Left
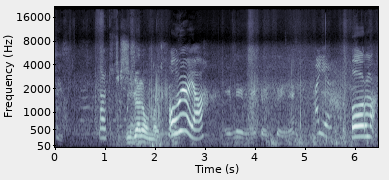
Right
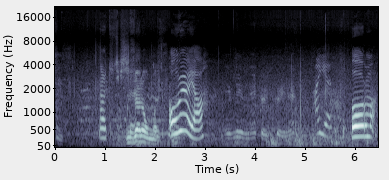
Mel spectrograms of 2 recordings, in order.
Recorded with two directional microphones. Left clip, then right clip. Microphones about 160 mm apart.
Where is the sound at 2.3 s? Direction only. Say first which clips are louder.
Left 6 dB; 20° right (ahead or behind).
